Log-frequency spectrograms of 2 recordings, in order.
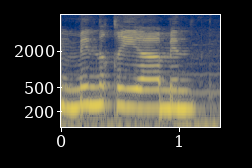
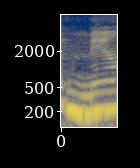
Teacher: तो नून साकिन या तनवीन की आवाज़ को छुपा दिया जाता है और गुन्ना भी किया जाता है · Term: इख़्फ़ा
